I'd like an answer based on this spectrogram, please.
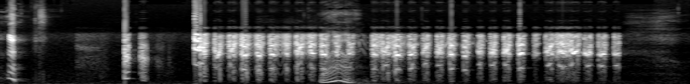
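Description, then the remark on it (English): A person imitates a dolphin with a rapid run of high, chattering clicks and squeaky bursts, steady for about four seconds, then a short exclamation from someone else. “Can I do my dolphin call sure. before we end?”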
